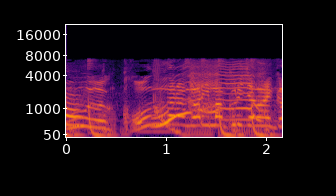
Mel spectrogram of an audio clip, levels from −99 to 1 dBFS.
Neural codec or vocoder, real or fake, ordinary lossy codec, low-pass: none; real; none; 7.2 kHz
